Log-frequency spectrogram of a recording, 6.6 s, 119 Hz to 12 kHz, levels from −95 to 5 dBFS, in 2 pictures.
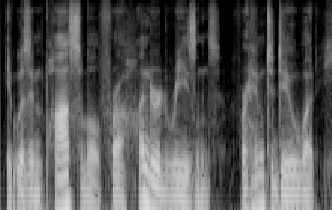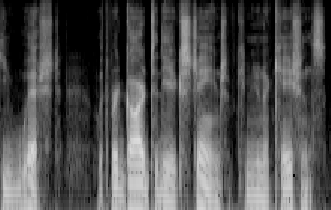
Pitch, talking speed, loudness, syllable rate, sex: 85 Hz, 190 wpm, -20 LUFS, 5.5 syllables/s, male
